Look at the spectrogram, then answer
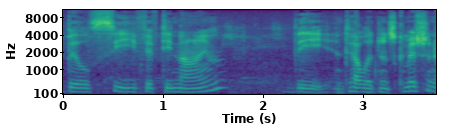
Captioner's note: speaking in french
